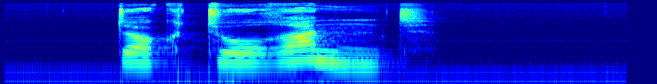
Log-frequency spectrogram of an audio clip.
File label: "doktorand", German; masculine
